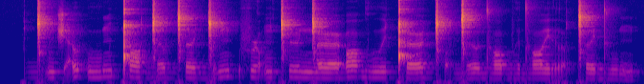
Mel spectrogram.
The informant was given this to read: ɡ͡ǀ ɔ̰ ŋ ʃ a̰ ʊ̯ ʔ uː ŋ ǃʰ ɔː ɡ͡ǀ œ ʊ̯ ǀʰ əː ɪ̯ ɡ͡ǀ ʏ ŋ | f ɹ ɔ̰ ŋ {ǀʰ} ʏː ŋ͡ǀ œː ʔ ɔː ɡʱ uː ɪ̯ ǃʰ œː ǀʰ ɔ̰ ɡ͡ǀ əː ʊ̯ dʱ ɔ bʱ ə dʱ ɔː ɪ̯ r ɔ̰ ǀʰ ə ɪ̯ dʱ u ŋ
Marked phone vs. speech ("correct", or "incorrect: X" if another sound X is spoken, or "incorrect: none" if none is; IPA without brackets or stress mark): correct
